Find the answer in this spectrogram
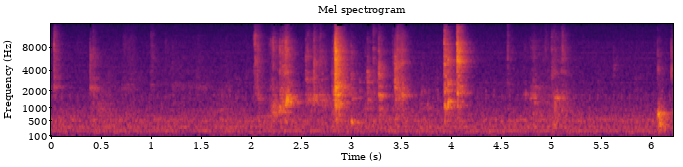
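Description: A glass jar with a screw lid and other small kitchen things handled on a table: a run of sharp clinks and knocks starting about two seconds in, the loudest two near the middle.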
